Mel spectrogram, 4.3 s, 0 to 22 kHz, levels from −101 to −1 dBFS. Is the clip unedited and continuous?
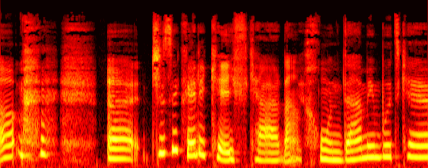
no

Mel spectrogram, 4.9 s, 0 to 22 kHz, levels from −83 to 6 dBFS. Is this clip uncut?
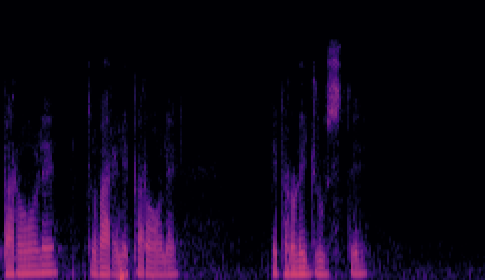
yes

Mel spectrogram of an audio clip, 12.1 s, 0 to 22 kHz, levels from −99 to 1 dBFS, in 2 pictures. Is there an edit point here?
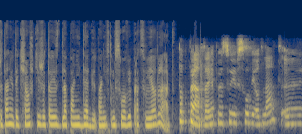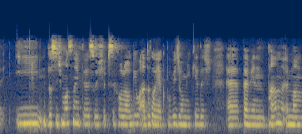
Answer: yes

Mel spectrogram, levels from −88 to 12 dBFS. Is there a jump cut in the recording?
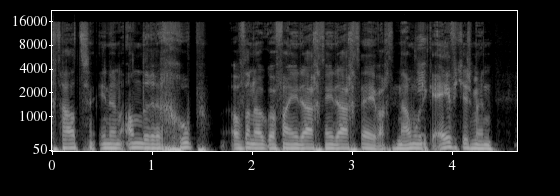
yes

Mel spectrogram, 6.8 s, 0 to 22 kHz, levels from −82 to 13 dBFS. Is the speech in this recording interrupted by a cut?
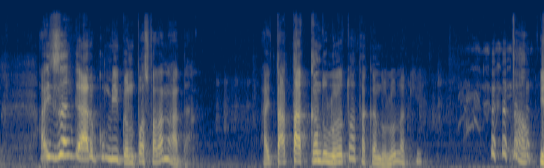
no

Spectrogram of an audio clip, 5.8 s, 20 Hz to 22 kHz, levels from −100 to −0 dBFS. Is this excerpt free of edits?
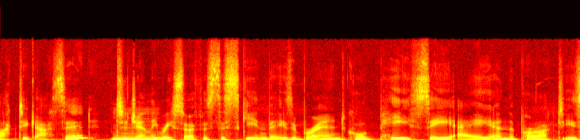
yes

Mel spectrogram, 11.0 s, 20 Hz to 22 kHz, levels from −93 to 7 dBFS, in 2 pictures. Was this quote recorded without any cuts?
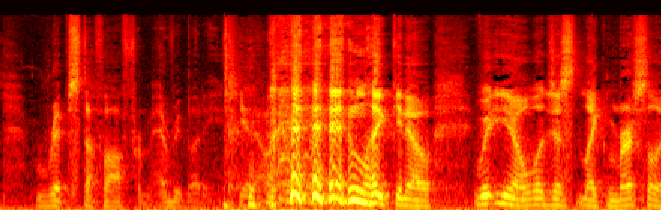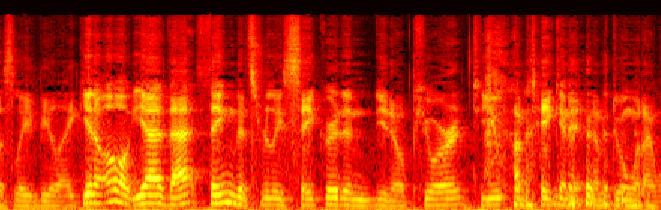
yes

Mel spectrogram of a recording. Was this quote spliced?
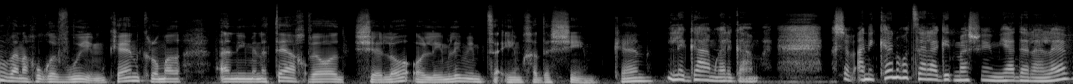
yes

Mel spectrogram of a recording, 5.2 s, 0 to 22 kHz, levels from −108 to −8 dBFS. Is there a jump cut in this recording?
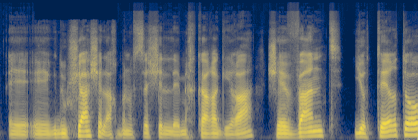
yes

